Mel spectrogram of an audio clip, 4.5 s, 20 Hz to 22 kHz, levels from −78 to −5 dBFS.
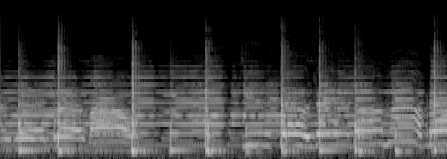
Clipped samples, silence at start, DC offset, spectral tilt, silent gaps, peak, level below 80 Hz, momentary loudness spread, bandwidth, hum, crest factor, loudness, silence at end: under 0.1%; 0 s; under 0.1%; -4.5 dB/octave; none; -10 dBFS; -68 dBFS; 5 LU; 15.5 kHz; none; 18 dB; -29 LUFS; 0 s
